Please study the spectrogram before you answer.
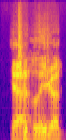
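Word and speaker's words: Tule: Tul Tuli.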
